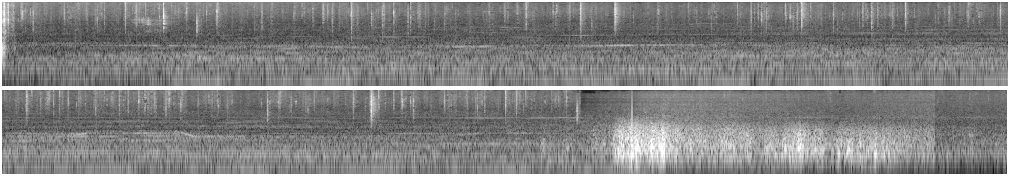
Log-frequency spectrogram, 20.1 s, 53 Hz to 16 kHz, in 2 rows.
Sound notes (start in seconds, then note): 0.1 eerie music; 16.0 thunder booms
